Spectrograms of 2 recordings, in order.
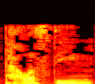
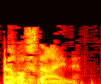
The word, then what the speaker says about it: Palestine: Yeah, Palestine's Steen. A traditional pronunciation. Yeah. – See, my producer told me, make sure you say Steen. – I did. I sent him an email. So remember, this is Steen.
